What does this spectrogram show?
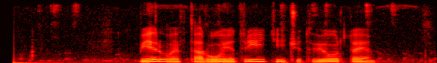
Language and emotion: Russian, sad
